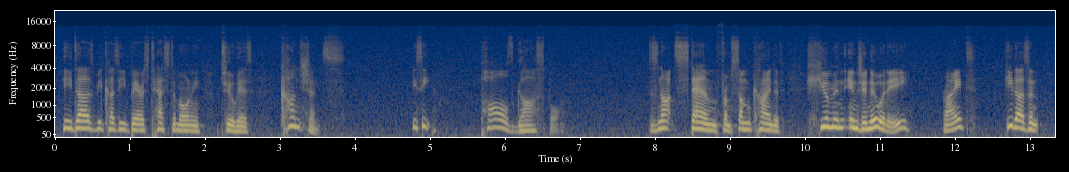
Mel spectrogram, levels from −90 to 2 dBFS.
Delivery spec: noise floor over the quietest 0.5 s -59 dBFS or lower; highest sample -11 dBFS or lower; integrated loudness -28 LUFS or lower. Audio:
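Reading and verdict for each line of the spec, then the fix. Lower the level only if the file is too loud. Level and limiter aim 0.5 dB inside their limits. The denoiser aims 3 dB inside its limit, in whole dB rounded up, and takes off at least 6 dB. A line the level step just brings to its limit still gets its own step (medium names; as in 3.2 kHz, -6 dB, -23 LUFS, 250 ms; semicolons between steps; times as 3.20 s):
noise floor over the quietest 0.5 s -56 dBFS: fail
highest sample -7.5 dBFS: fail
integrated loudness -26.0 LUFS: fail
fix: noise reduction 6 dB, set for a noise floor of -56 dBFS; trim -2.5 dB; peak limiter -11.5 dBFS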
